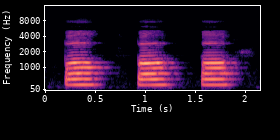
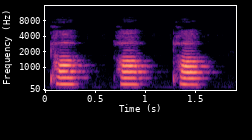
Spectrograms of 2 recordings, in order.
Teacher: So when you speak po, the air is stronger. When you pronounce bo, the air is just keep it in your mouth.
